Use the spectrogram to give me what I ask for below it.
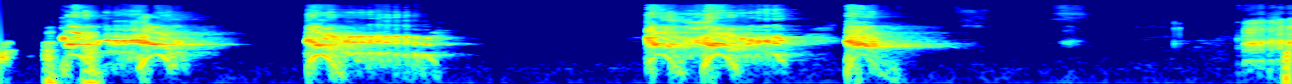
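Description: A golden retriever barks and yowls in long, wavering, high-pitched bursts, four in a row separated by short pauses and a fifth starting at the end, with no talk.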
